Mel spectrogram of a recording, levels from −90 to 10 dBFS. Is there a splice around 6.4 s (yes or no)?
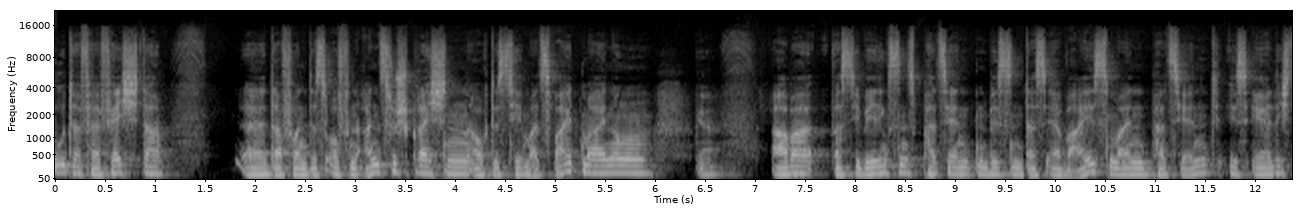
yes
